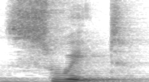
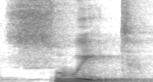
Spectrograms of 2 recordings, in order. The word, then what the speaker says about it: suite: A related word is suite. This means a set of connected rooms in a hotel, and this is wrongly pronounced by many people as suit, but it's suite, like when you eat a piece of candy, sweet.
